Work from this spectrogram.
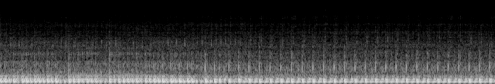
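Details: Yamaha Vega R New with 53 mm bore-up, after installing Koizumi hard valve springs and an oil change: even single-cylinder idle with steady low pulses and a light top-end tick, no knock or misfire; normal idle.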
